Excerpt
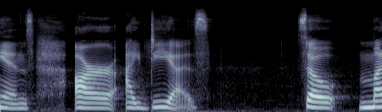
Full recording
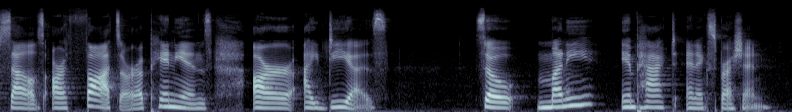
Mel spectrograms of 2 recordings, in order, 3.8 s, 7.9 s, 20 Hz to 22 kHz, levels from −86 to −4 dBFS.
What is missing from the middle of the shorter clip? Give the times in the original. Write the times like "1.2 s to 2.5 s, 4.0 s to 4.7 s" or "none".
none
